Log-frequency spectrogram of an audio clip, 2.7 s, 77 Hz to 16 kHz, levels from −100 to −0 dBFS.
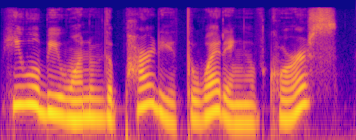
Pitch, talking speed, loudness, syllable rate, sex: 210 Hz, 270 wpm, -15 LUFS, 6.5 syllables/s, female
